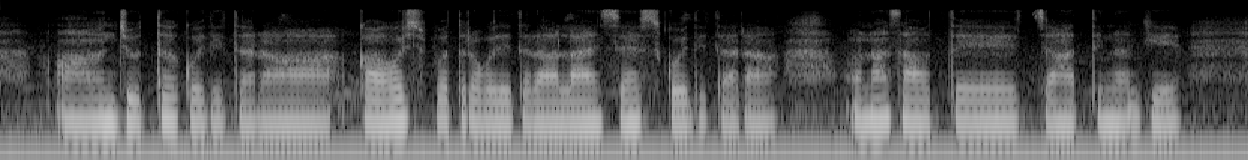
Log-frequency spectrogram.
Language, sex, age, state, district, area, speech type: Santali, female, 18-30, Jharkhand, East Singhbhum, rural, spontaneous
